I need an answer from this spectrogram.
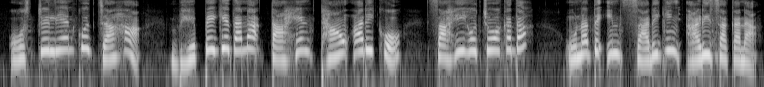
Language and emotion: Santali, angry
